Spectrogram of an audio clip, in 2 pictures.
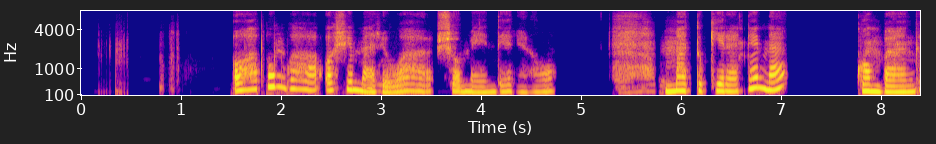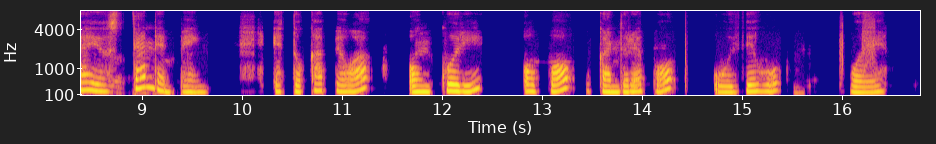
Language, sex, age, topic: Oshiwambo, female, 18-24, finance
